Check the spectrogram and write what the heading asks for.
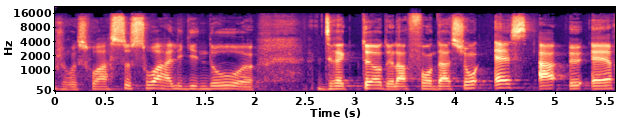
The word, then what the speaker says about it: Guindo: Je reçois ce soir Ali Guindo, directeur de la fondation SAER Group, c'est bien ça? Oui, c'est bien prononcé.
